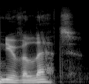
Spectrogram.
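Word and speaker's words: Neuvillette: to pronounce it so it's like a little French oomph and nouveaulette okay I like that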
